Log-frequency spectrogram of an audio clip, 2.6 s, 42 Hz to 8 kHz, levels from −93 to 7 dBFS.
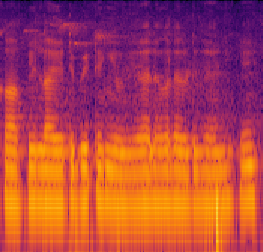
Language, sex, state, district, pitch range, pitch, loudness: Hindi, male, Uttar Pradesh, Shamli, 115-120 Hz, 115 Hz, -17 LUFS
